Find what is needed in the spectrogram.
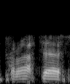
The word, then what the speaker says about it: Parata: And then Juan Parata sort of rhymes with Barata, the cheese.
